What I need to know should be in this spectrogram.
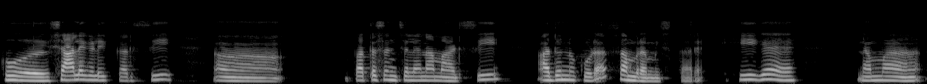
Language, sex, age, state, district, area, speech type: Kannada, female, 45-60, Karnataka, Shimoga, urban, spontaneous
